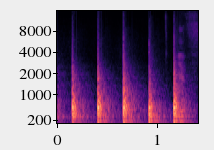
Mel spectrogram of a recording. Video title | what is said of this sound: How to buy doors that don't suck... (info-dense episode) | if you knock on this door it feels pretty lightweight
